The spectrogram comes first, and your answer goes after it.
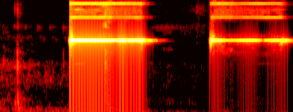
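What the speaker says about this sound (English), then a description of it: "The hut is fitted with a smoke alarm" A hut's smoke alarm sounds two loud, shrill, steady electronic beeps close by, the first about half a second long and the second slightly shorter, separated by a short silence, with no talking.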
